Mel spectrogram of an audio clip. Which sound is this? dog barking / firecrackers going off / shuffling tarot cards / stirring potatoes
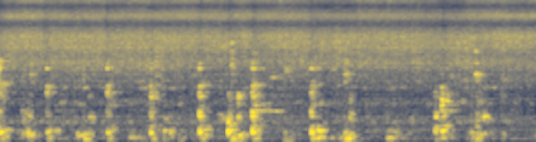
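stirring potatoes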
